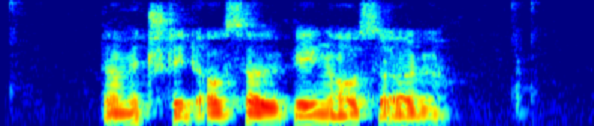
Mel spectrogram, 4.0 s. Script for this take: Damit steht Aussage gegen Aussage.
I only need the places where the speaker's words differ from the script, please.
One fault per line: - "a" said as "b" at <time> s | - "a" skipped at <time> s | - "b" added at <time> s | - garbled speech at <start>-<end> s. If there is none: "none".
none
